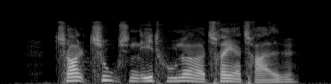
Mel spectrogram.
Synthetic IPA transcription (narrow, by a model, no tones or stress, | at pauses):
t͡sʰɒ̽l̰t͡sʰṵːsn̩e̝d̥hunɐð̞̩ˠɒ̽t͡sʰʁɛ̰ːɒt͡sʰʁɑð̞ˠʋə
